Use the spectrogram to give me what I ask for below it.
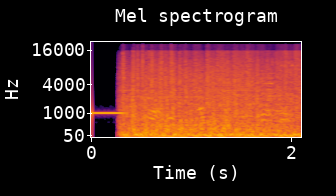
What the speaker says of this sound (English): A line of tanks, every machine gun going.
